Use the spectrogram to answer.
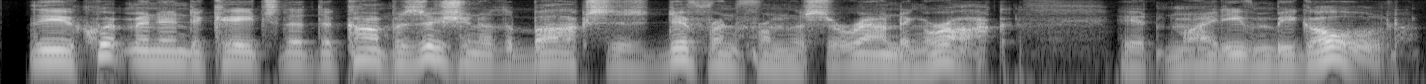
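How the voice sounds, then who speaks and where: A man uses a put-on character voice, raspy and medium in pitch, with lively intonation at a fairly quick pace, on a very clean recording with a silent background. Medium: audio drama. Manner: brisk, businesslike.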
